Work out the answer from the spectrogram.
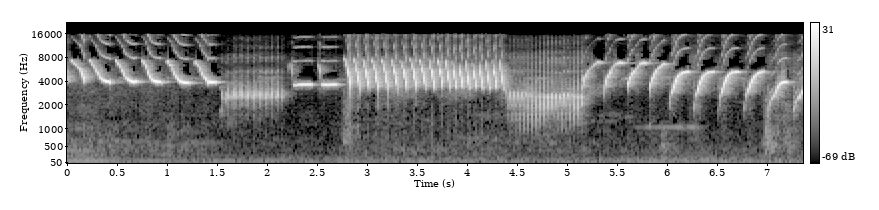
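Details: Canary song built from contrasting tours: falling whistled slurs, a low buzzy trill, a fast bright rattle, another lower buzzing roll, then rising-and-falling whistles repeated quickly. The recording is clean with no background sounds.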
